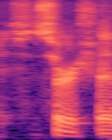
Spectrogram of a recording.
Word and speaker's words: Saoirse: Saoirse Ronan? – Oh, yeah, Saoirse Ronan.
